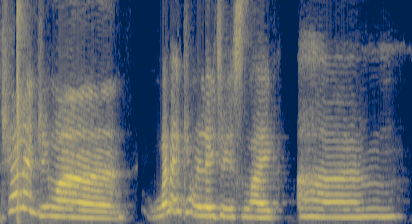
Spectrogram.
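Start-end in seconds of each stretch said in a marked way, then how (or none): 3.0-4.0 long drawn-out, doubtful um; hesitating. Shown as a demonstration. Teacher relates third tone to English, hesitating. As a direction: stall before agreeing. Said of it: "I'm hesitating to say something".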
